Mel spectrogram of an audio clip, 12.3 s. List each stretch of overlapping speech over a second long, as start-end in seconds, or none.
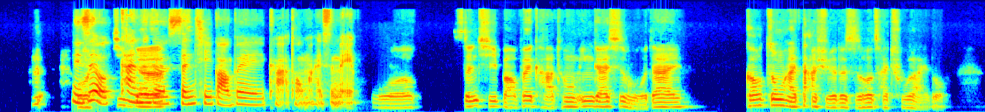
0.9-2.1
